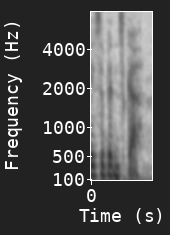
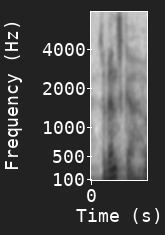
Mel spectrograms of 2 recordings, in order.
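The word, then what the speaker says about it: Żabińska: You're playing Antonina Zabinski. I hope I said that right. – Well, you say when it's the woman by herself, you say Zabinska. – Zabinska, okay.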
